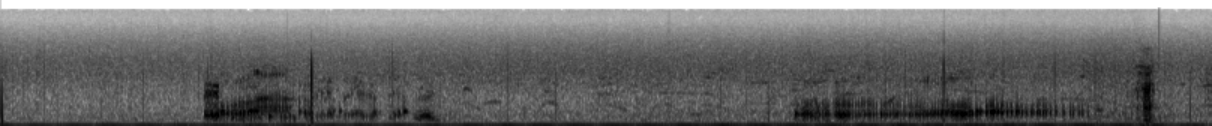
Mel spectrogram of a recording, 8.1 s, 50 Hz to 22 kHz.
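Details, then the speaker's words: Film scene (The African Queen, 1951) of a man's stomach rumbling: two drawn-out, croaking gurgles over a steady low hum; borborygmi. "just listen to the stomach of mine way it sounds you'd think I had a hyena inside me"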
